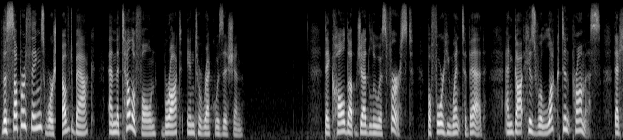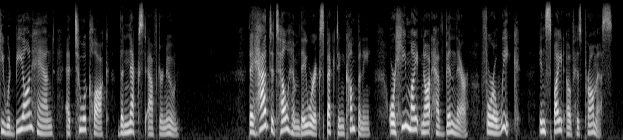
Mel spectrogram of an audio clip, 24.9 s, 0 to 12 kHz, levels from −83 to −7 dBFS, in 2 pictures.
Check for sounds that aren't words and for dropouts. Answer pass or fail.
fail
